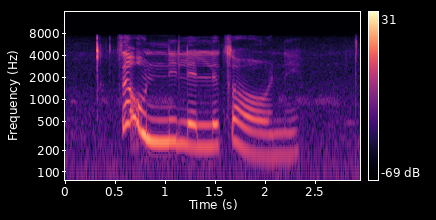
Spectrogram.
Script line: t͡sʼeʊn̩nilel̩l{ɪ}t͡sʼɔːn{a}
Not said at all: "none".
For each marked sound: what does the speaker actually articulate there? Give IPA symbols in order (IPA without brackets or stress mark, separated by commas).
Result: ɪ, ɛ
